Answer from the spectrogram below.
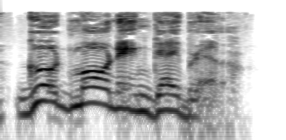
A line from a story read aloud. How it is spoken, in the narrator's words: he boomed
